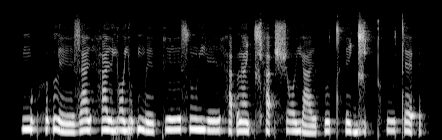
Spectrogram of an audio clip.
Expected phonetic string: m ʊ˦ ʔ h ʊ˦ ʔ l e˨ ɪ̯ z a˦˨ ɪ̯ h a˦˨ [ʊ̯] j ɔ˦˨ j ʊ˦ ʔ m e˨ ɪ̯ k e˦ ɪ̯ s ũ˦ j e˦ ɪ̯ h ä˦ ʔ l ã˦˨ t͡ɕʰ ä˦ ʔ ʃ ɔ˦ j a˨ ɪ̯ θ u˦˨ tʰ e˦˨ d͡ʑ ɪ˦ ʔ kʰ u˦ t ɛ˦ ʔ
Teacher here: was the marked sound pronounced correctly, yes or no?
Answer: no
